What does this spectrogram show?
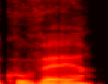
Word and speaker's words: couvert: Par exemple, pour l'adjectif masculin couvert, la consonne finale T n'est pas prononcée. Cependant, dans la forme féminine, la présence de E à la fin oblige à prononcer le ET final.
